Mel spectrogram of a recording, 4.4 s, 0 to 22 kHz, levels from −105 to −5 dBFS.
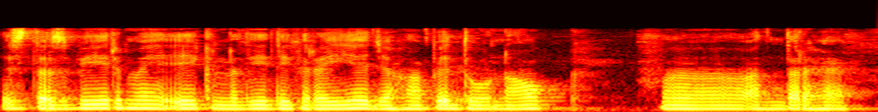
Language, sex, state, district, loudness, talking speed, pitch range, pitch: Hindi, male, Uttar Pradesh, Lalitpur, -19 LUFS, 190 wpm, 125-135 Hz, 125 Hz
